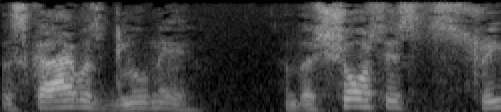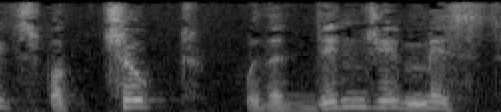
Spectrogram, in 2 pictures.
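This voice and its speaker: A man with a fairly high, somewhat breathy voice talks at a fairly slow pace, his pitch swinging very widely. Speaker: actor playing the storyteller and Scrooge, reading Dickens narration. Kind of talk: vintage radio drama narration. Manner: narrative storytelling.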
